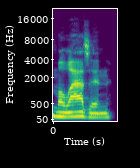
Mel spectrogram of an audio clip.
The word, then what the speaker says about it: Malazan: to pronounce it um I realized that it's Malazan as in like the people from malaz and Malazan or sorry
